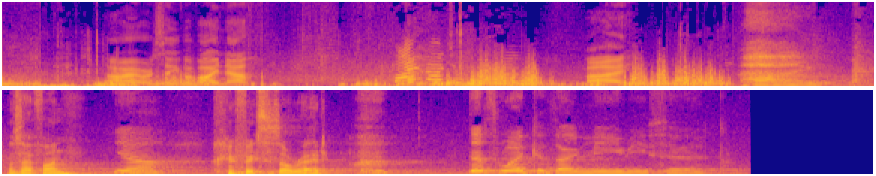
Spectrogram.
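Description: A young boy talks excitedly and close by.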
